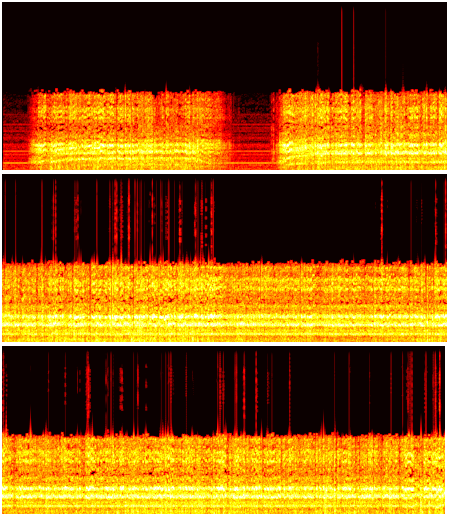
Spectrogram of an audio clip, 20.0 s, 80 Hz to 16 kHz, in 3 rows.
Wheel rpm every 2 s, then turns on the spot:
130, 70, 200, 230, 230, 240, 230, 240, 230, 230.
none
